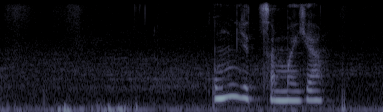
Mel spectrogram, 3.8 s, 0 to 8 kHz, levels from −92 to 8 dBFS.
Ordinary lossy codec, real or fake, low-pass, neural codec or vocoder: none; real; 7.2 kHz; none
